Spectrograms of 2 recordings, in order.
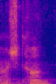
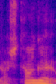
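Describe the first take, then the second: First: The word ends without a final vowel. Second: The word ends with a final a vowel. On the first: It is said this way in other parts of India. "or Ashtang" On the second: It is said this way in some parts of India. "Depending on what part of India you found, you either pronounce it Ashtanga"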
